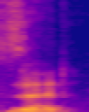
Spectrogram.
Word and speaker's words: Z: characters from dragon ball z i think you'll find it's pronounced zed yes you're right uh well normally i'd agree with you but the show specifically titles it pronounces it z instead of zed so i'm going to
